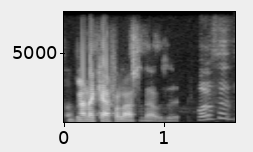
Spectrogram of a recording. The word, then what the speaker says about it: Bannakaffalatta: Bannakaffalatta. Bannakaffalatta, that was it.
